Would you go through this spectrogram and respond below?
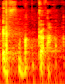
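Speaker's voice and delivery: breathy laughing whisper of the claim. Real, not acted. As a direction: laugh it under your breath.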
